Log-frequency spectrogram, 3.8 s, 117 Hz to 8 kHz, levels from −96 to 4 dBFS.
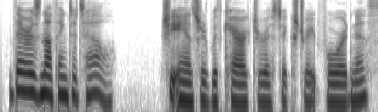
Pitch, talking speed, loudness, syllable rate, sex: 195 Hz, 160 wpm, -20 LUFS, 6.5 syllables/s, female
